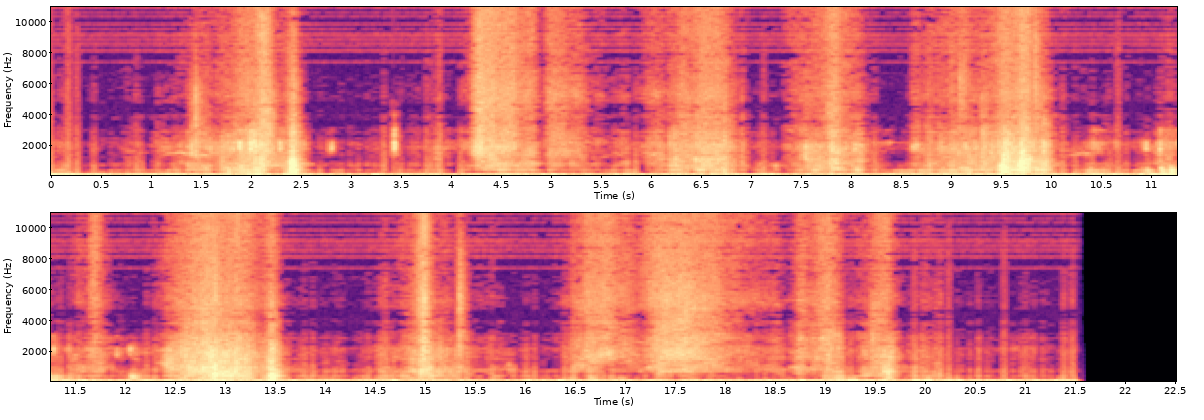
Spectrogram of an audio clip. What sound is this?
Ruffling bed sheets calm
Used for someone moving around on a bed and or making up the bed.
clam, hands, human, slow, soft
